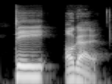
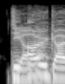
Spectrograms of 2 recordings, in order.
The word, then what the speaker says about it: Diogo: It's D-I-O-G-O, motherfucker. Get it right, all right? – So Diogo. – Yeah. Diogo, you fuck wit. All right. Daniel. Daniel. It's Diogo. Just say it normally, cunt.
